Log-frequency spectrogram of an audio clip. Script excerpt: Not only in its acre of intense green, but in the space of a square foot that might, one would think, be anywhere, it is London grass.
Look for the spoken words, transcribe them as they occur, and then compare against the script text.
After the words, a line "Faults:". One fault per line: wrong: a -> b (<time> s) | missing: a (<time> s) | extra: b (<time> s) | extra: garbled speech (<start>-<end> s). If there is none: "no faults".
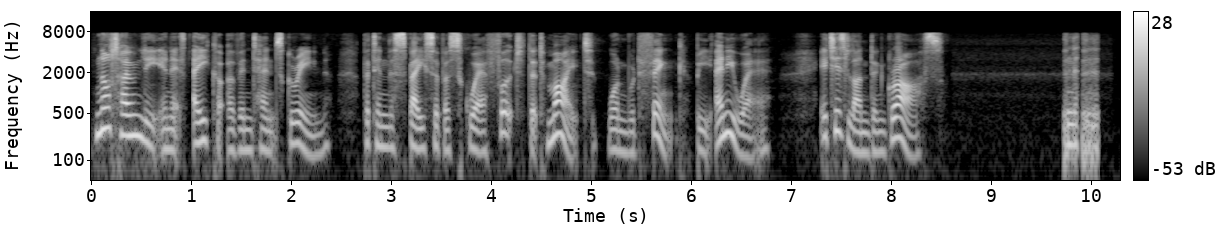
Not only in its acre of intense green, but in the space of a square foot that might, one would think, be anywhere, it is London grass.
Faults:
no faults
